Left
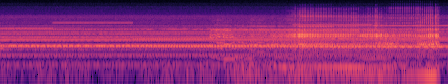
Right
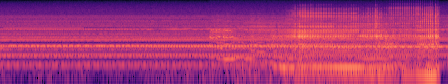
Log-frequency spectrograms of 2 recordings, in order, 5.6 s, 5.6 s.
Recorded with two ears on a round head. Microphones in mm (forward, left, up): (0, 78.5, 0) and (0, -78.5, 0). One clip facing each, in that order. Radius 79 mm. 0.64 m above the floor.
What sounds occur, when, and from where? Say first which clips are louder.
0.0 s a drone: right 2 dB; 50° right (ahead or behind)
2.6 s a squeak: right 3 dB; 60° right (ahead or behind)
